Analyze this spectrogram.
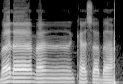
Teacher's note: panjangkan huruf la-nya sepanjang 2 harakat karena la di sini ada alif kecil yang datang setelahnya dan ia berada di atas huruf ya. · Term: mad tabi'i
